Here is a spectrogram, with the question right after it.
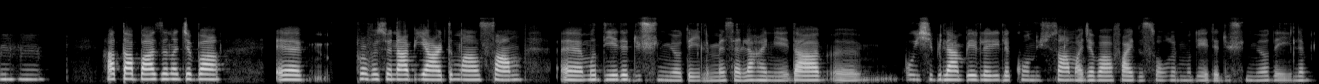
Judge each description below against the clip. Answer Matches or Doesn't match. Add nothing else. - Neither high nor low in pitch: Doesn't match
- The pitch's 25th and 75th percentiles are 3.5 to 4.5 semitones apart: Doesn't match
